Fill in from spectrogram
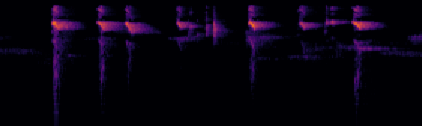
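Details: White-rumped shama giving tight, rapid calls used to lure other birds: a series of loud, high, clipped chirps, some doubled, roughly two per second, with short silences between them.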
